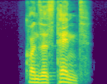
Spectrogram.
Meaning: consistent (not logically contradictory)
- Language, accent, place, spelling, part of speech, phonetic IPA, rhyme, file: German, Germany, Berlin, konsistent, adjective, [kɔnzɪsˈtɛnt], -ɛnt, De-konsistent.ogg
